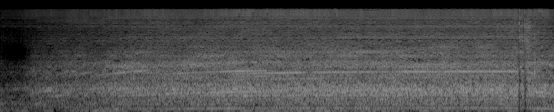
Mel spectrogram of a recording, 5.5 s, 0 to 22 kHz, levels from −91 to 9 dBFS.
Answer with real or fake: fake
